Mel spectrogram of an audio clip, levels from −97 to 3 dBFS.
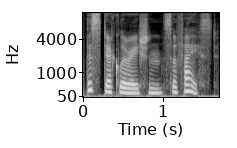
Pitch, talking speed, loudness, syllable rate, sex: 205 Hz, 105 wpm, -16 LUFS, 4.8 syllables/s, female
